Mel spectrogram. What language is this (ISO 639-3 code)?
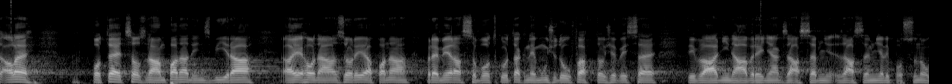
ces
